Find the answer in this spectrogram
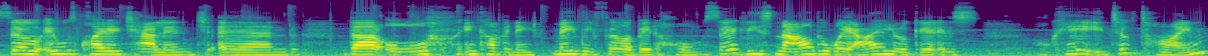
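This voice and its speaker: Music plays behind a woman speaking at a moderate pace. Her voice sits at medium pitch with ordinary pitch variation. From Peru. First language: Spanish. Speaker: vlogger. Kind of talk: casual vlog talking to camera.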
